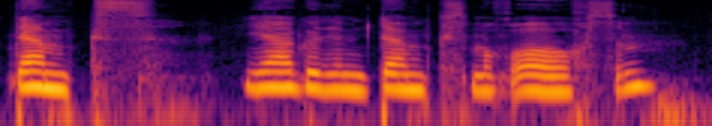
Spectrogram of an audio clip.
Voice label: "damks", smalgyax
